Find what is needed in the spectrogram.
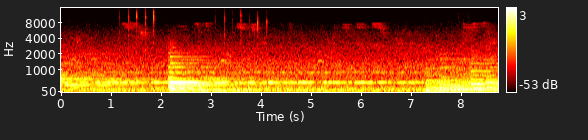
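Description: Background piano music: slow, sustained chords that fade away after each is struck, with a new chord about two seconds in and another near the end.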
